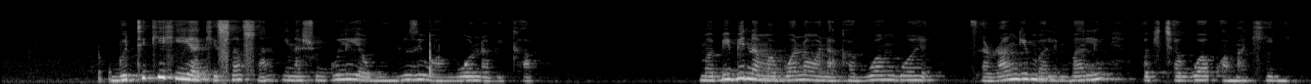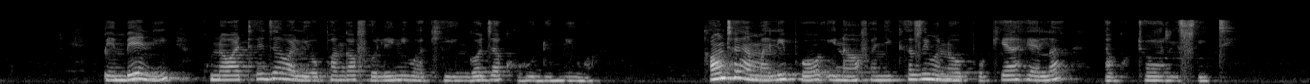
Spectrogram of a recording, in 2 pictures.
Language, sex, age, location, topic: Swahili, female, 36-49, Nairobi, finance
